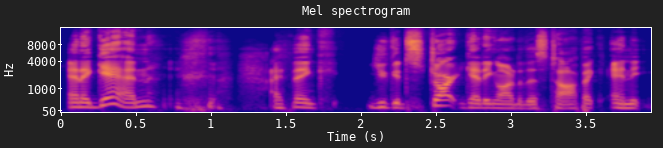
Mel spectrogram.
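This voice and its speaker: A man's voice: a little high, lively intonation, normal speed, a bit bright, dry recording, clean studio sound. A man co-hosting a podcast in a casual, chatty way, often laughing between thoughts. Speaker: podcast co-host.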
